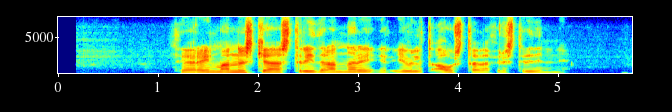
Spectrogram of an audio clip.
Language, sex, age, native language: Icelandic, male, 30-39, Icelandic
